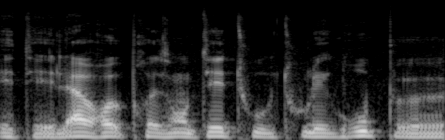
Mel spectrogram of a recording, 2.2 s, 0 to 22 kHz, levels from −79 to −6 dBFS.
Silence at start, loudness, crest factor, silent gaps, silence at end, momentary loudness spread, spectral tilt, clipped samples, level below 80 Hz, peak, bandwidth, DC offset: 0 s; -25 LUFS; 18 dB; none; 0 s; 7 LU; -7.5 dB/octave; under 0.1%; -56 dBFS; -6 dBFS; 15 kHz; under 0.1%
